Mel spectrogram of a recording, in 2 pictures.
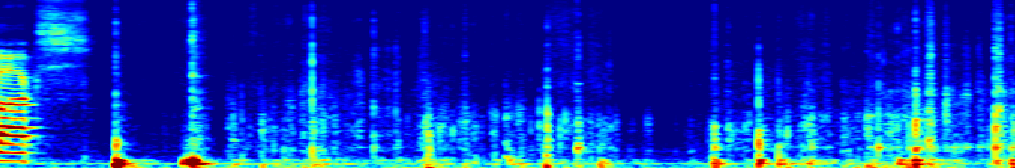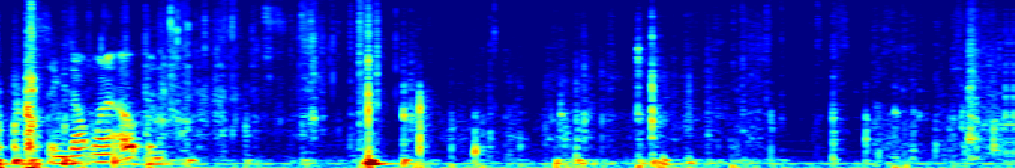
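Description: Plastic wrapping crinkles and rustles as it is torn open.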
